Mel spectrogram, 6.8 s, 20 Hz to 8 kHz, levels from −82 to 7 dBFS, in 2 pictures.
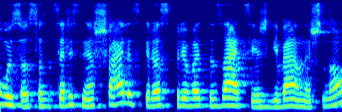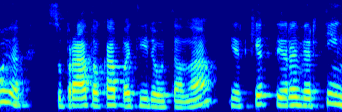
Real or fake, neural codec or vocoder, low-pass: real; none; 7.2 kHz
